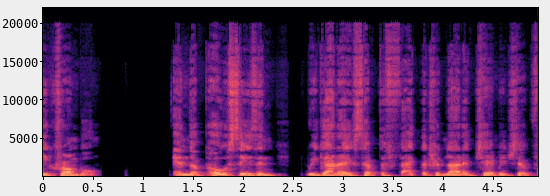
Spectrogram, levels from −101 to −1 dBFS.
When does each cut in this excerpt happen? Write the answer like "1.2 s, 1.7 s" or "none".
2.4 s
